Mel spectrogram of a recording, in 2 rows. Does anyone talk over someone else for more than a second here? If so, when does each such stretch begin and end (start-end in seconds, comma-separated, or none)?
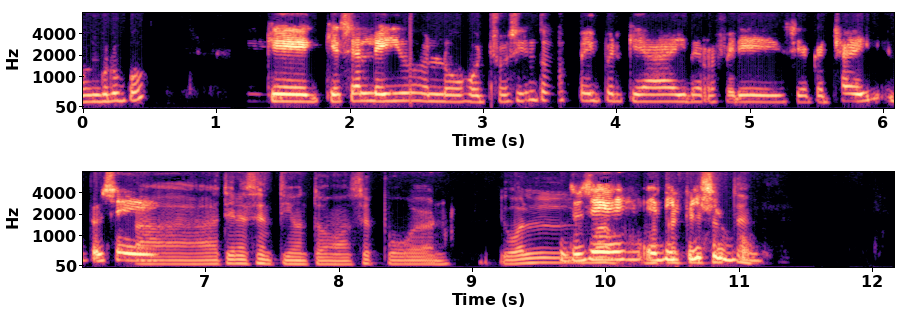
9.7-11.1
